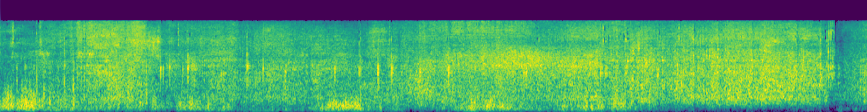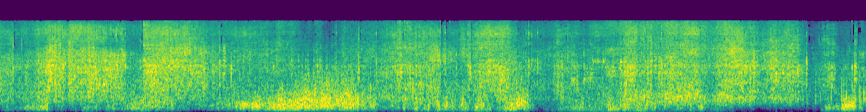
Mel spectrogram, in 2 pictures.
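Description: Wind rushing over the microphone of a camera carried by a moving skier, mixed with the hiss and scrape of skis on packed snow, rising and falling in surges.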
